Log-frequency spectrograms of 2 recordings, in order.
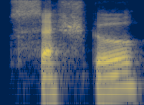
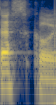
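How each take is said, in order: First: The name is said with a non-English pronunciation. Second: The name is said the plain English way. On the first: "but it's Seshko, I think" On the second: "if you're English, like Tesco's with a S"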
